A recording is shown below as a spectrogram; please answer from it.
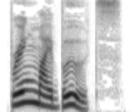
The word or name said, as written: bring my boots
